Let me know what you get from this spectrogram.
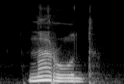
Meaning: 1. people 2. nation
- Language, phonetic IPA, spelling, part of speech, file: Ukrainian, [nɐˈrɔd], народ, noun, Uk-народ.ogg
